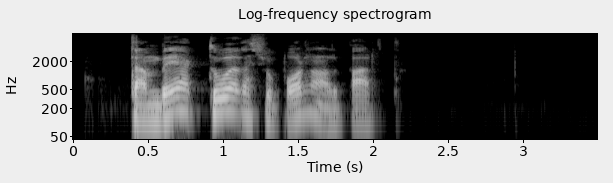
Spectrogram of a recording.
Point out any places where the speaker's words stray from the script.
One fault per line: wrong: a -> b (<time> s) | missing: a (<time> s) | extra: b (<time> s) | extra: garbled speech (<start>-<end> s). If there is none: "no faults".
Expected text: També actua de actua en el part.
wrong: actua -> suport (1.2 s)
